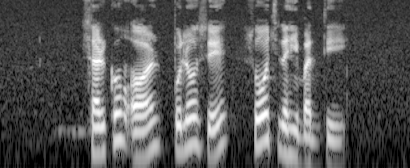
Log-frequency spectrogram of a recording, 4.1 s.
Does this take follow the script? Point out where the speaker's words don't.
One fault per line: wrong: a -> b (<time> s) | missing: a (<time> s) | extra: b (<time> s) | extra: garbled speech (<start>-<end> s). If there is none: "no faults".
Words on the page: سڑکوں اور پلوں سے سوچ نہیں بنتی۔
no faults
